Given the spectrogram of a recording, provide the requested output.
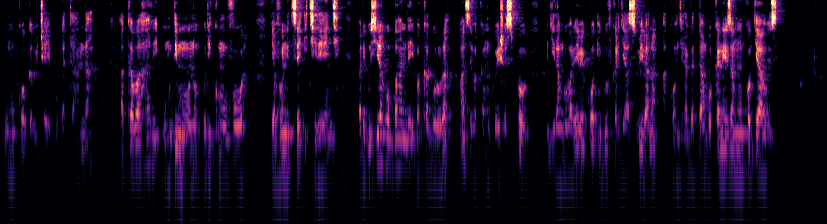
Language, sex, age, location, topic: Kinyarwanda, male, 25-35, Huye, health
